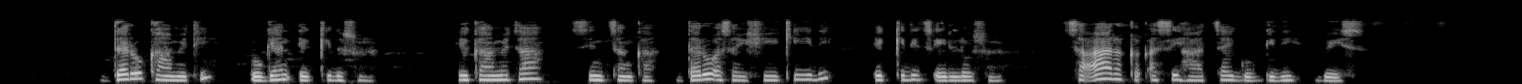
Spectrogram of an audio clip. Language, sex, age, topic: Gamo, female, 25-35, government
